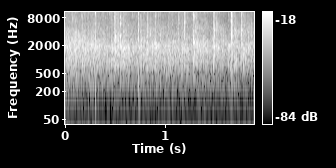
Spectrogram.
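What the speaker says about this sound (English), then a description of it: "Let's give him a big round of applause." An audience applauds with a soft, dense patter of many hands, faint and distant, lasting about two seconds without voices.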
